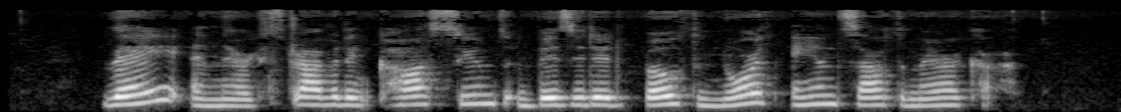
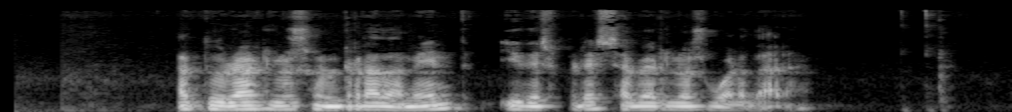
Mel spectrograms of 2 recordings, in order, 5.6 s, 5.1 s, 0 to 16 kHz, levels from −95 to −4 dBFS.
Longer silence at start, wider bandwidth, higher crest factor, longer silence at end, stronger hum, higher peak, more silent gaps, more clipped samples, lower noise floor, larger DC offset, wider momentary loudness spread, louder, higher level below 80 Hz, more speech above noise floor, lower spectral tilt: second, 0.5 s vs 0.9 s; about the same, 11.5 kHz vs 11.5 kHz; about the same, 18 dB vs 18 dB; second, 0.55 s vs 1.05 s; neither; first, -4 dBFS vs -8 dBFS; neither; neither; first, -68 dBFS vs -63 dBFS; neither; about the same, 11 LU vs 10 LU; first, -22 LUFS vs -25 LUFS; second, -76 dBFS vs -56 dBFS; first, 47 dB vs 39 dB; second, -5 dB/octave vs -7 dB/octave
